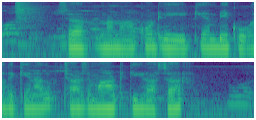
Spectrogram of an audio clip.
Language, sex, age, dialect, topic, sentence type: Kannada, male, 25-30, Dharwad Kannada, banking, question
